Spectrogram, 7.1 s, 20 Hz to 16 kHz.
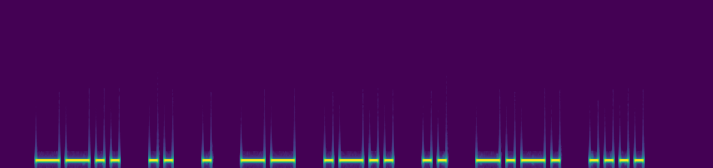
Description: Morse code, heard as a keyed tone, about 16 wpm, spaced as for 14 wpm, 800 Hz. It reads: ZIEMLICH
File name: Morsekurs / Witze / Witz 03. Februar 2026 70 F80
